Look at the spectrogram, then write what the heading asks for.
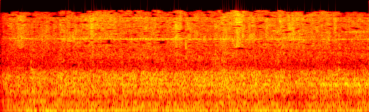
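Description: A large vehicle's engine rumbles steadily, a constant low drone with traffic hiss on top, like a half-empty city bus or trolleybus in Kyiv idling or crawling rather than passing.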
